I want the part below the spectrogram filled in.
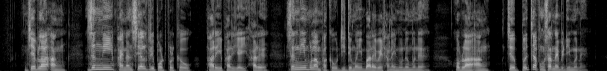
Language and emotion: Bodo, happy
